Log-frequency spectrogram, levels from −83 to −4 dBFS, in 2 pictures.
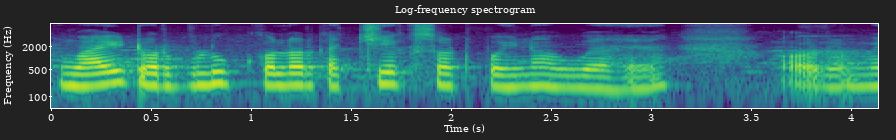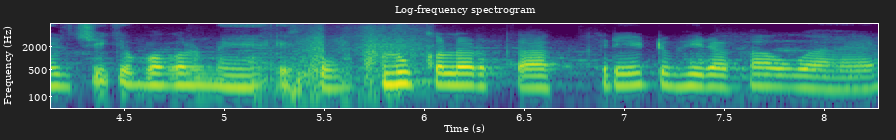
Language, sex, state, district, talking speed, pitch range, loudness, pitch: Hindi, male, Bihar, West Champaran, 175 wpm, 180-200 Hz, -17 LUFS, 190 Hz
